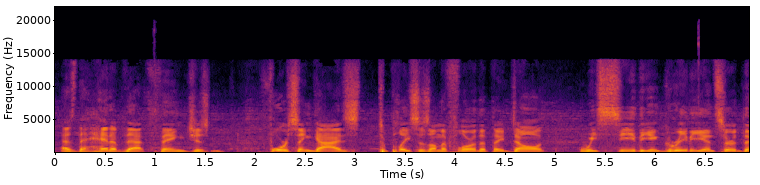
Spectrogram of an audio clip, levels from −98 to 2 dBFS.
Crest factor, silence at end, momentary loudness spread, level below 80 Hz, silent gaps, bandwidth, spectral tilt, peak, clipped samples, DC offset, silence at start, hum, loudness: 18 dB; 0 s; 7 LU; -46 dBFS; none; 14 kHz; -4.5 dB/octave; -8 dBFS; under 0.1%; under 0.1%; 0.05 s; none; -25 LUFS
